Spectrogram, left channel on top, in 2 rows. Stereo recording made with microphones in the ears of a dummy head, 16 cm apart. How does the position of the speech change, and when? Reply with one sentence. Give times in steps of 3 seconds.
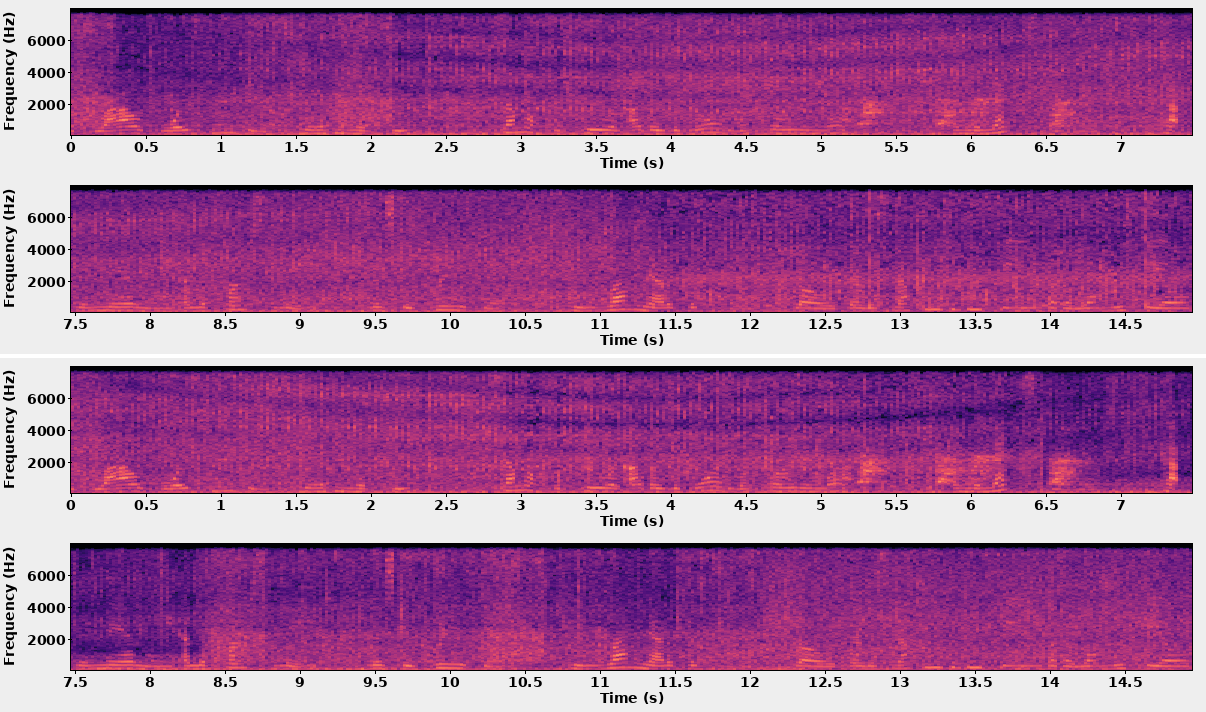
In this clip you hear the speech in the centre from 0 s, on the right from 3 s and in the centre from 6 s.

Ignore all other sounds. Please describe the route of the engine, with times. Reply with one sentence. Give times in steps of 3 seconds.
In this clip you hear the engine on the right from 0 s, in the centre from 3 s and on the left from 6 s.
